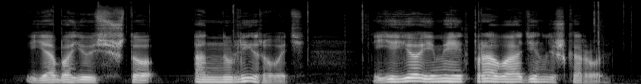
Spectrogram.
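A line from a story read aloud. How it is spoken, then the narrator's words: Gentle speech. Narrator (Russian): мягко сказал он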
